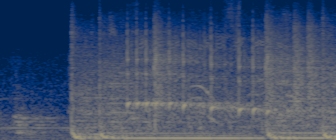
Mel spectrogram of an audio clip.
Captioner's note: bustling chatter, background music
